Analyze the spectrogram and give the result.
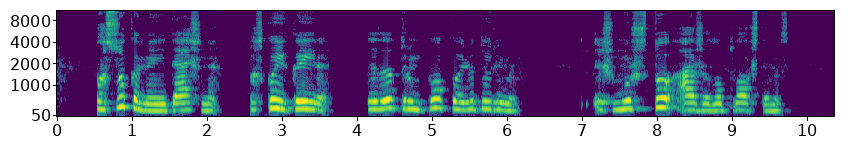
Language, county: Lithuanian, Vilnius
